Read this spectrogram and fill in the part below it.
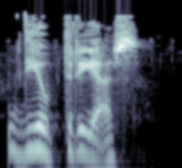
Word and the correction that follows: dioptria: La paraula està bé, però la pronunciació no. – Tampoc. – És una dioptria. – Ostres, diàptria. – La síl·laba tònica sobre la O.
